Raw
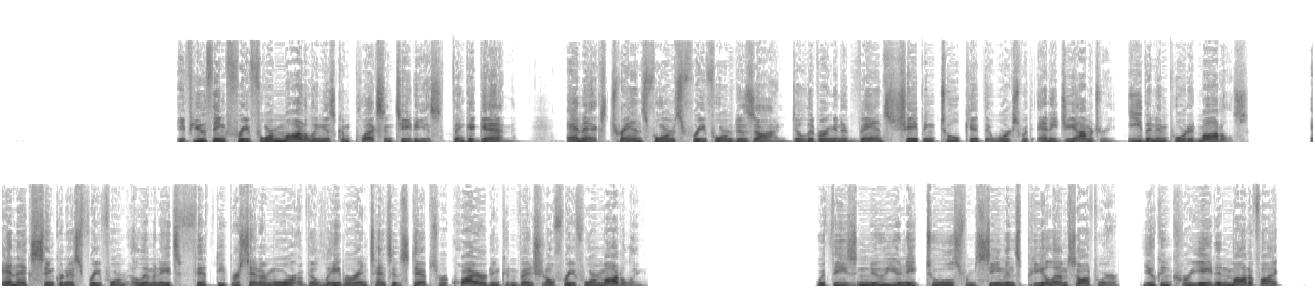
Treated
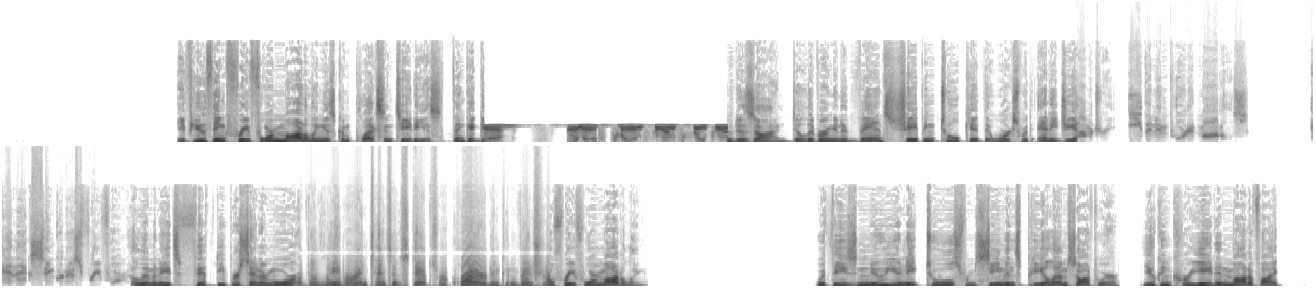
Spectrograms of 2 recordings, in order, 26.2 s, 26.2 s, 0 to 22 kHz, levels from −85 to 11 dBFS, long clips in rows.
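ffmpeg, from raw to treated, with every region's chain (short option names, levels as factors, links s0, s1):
-filter_complex "[0:a]asettb=1/sr,asplit=3[s0][s1][s2];[s0]atrim=end=4.814[s3];[s1]atrim=start=4.81:end=7.25,asetpts=PTS-STARTPTS,afade=t=in:d=0.004:c=qsin,afade=t=out:st=2.436:d=0.004:c=qsin,tiltshelf=f=780:g=-3,asoftclip=type=hard:threshold=0.1,lowpass=f=2300:t=q:w=0.5098,lowpass=f=2300:t=q:w=0.6013,lowpass=f=2300:t=q:w=0.9,lowpass=f=2300:t=q:w=2.563,afreqshift=-2700[s4];[s2]atrim=start=7.246[s5];[s3][s4]acrossfade=d=0.004:c1=hsin:c2=qsin[s6];[s6][s5]acrossfade=d=0.004:c1=qsin:c2=hsin,asettb=1/sr,asplit=3[s7][s8][s9];[s7]atrim=end=10.744[s10];[s8]atrim=start=10.74:end=14.4,asetpts=PTS-STARTPTS,afade=t=in:d=0.004:c=qsin,afade=t=out:st=3.656:d=0.004:c=qsin,highpass=f=1300:w=0.5412,highpass=f=1300:w=1.3066,acompressor=threshold=0.00794:ratio=1.5:attack=3.2:release=140:knee=1:detection=peak,asoftclip=type=hard:threshold=0.0266[s11];[s9]atrim=start=14.396[s12];[s10][s11]acrossfade=d=0.004:c1=hsin:c2=qsin[s13];[s13][s12]acrossfade=d=0.004:c1=qsin:c2=hsin,asettb=1/sr,asplit=3[s14][s15][s16];[s14]atrim=end=16.084[s17];[s15]atrim=start=16.08:end=18.59,asetpts=PTS-STARTPTS,afade=t=in:d=0.004:c=qsin,afade=t=out:st=2.506:d=0.004:c=qsin,aeval=exprs='max(val(0),0)':c=same,asuperstop=centerf=5300:order=12:qfactor=7.9[s18];[s16]atrim=start=18.586[s19];[s17][s18]acrossfade=d=0.004:c1=hsin:c2=qsin[s20];[s20][s19]acrossfade=d=0.004:c1=qsin:c2=hsin"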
